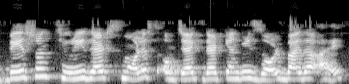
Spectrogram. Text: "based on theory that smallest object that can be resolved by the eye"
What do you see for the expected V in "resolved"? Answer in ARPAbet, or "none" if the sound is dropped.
none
